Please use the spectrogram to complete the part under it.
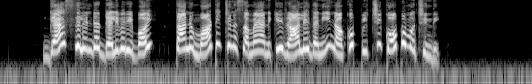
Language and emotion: Telugu, angry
